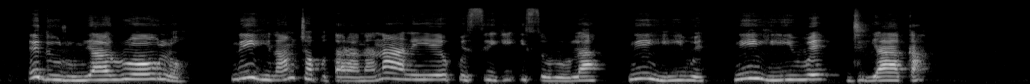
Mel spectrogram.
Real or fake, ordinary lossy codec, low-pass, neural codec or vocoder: fake; none; 14.4 kHz; vocoder, 44.1 kHz, 128 mel bands, Pupu-Vocoder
